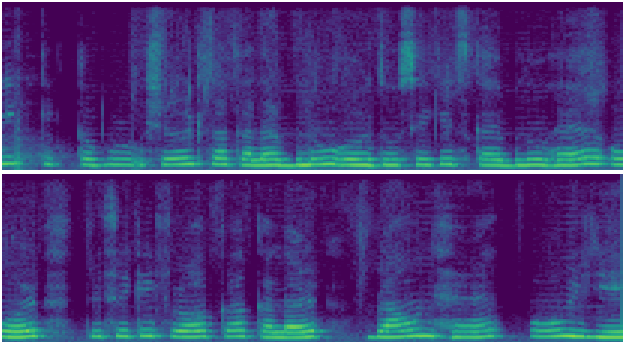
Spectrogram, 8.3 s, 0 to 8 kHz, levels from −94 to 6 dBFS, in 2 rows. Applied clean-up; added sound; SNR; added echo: neural separator model SepFormer DNS4.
